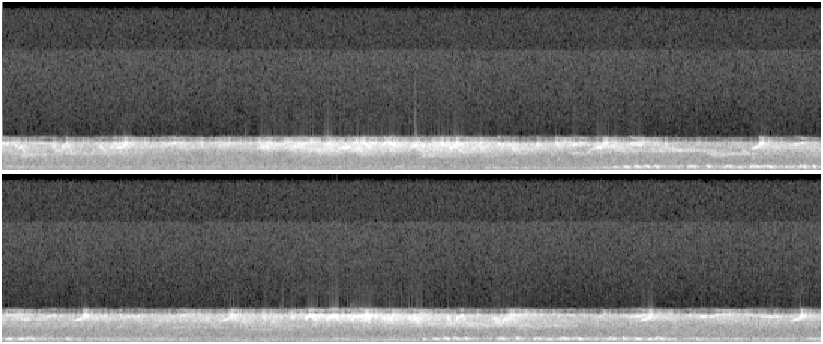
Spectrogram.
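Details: Goosander visiting a nest box for the first time and laying eggs immediately; after a quiet start, two low, pulsed rattling croak bouts follow, over a steady hum and faint high chirping from other birds.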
